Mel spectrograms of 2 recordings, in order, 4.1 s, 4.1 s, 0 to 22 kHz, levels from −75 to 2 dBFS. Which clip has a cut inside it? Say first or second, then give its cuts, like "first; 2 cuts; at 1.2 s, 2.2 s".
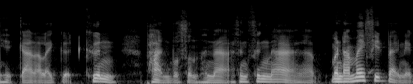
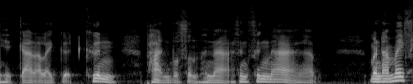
first; 1 cut; at 3.2 s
